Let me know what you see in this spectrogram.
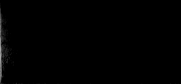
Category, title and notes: Soundscapes > Other
I&R Albi Pratgraussals SE Lake - Hand clamp - NT5o
impulse-response, hand-clap, Rode, convolution, convolution-reverb, NT5-o, FR-AV2, impulse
